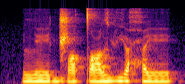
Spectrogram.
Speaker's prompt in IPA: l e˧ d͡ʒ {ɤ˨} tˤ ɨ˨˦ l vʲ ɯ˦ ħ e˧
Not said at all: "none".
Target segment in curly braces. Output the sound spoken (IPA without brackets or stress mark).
ɯ˨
